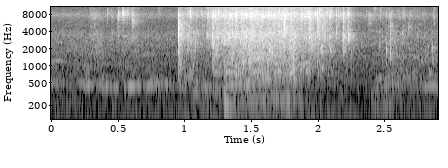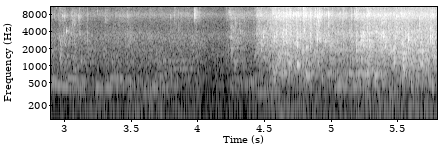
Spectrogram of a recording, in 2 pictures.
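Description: Water pours and splashes onto a concrete floor.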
